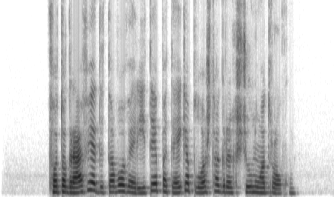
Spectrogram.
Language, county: Lithuanian, Marijampolė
